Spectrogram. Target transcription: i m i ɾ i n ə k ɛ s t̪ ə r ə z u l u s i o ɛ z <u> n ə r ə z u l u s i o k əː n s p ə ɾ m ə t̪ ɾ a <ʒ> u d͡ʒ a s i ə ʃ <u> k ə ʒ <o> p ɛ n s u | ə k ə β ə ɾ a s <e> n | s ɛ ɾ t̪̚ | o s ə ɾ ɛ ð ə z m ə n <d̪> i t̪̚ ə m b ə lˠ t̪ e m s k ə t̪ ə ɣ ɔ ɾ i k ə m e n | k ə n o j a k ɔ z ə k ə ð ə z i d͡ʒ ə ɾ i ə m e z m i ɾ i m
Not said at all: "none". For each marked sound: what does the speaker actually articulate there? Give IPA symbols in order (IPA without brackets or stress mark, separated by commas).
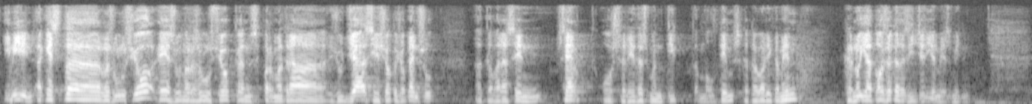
u, ʒ, ɔ, ɔ, e, t̪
